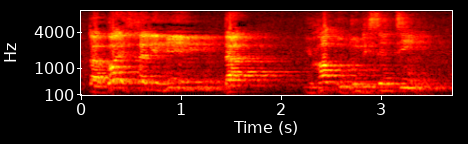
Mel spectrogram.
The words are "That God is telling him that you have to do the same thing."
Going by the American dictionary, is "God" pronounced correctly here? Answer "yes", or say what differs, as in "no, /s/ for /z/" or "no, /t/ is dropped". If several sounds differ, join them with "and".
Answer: no, /d/ is dropped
